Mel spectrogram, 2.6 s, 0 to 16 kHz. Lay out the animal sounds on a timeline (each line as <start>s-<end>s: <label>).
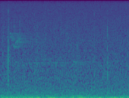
0.1s-2.6s: Red-eyed Vireo (Vireo olivaceus)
